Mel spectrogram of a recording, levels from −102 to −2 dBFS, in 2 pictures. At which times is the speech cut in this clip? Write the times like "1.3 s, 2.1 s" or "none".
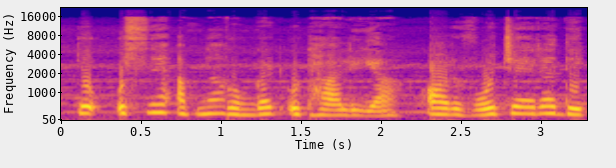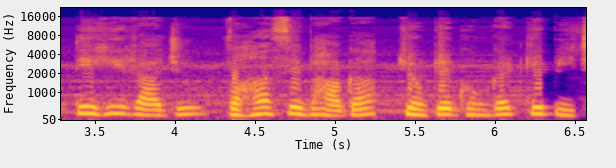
1.0 s, 2.1 s, 4.2 s, 5.3 s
